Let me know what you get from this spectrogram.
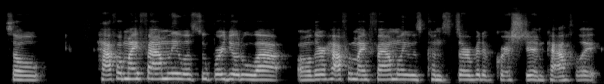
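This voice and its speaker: Brisk and a little high, her voice holds a level tone that sounds pushed and bright. She's an author from Puerto Rico in a casual live Q&A over video call, answering audience questions, laughing often and mixing in Spanish.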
